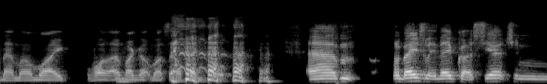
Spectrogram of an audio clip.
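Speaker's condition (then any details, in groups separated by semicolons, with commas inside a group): No condition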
